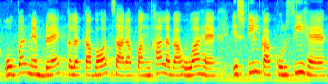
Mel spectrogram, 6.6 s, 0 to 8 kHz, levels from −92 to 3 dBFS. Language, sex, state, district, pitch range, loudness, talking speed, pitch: Hindi, female, Jharkhand, Deoghar, 225-260 Hz, -12 LUFS, 135 wpm, 235 Hz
